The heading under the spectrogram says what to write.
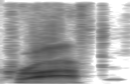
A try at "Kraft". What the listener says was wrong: Kraft. It's Kraft, not Croft. Yeah, you said Croft.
